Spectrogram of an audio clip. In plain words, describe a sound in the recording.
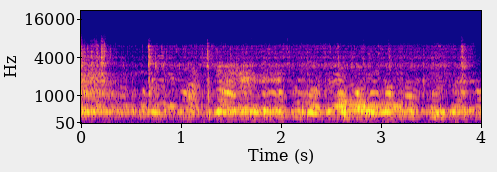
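Eggs sizzle as they fry.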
